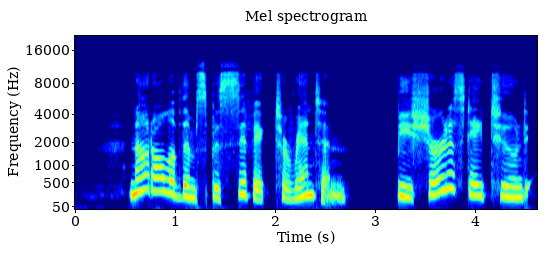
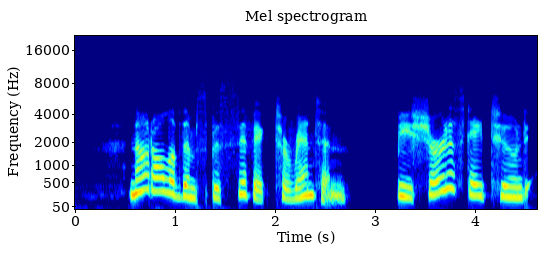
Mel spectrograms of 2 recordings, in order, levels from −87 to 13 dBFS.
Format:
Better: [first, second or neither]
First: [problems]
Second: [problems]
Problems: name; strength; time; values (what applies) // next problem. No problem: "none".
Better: first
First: none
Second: muffled; very; fading above 2.5 kHz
